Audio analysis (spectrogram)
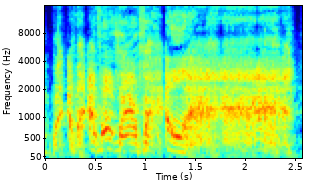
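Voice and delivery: slow, drawn-out wail. Real, not acted. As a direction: stretch each word out in a wail.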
